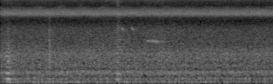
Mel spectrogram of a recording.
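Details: Brief stretch of a managed honey bee colony in its box: an even, unbroken buzzing hum, with a small knock at the very start and another near the two-second mark.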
